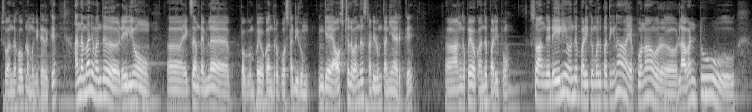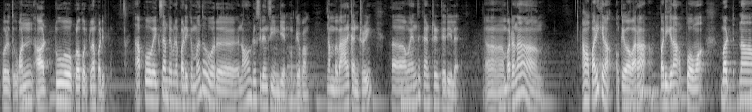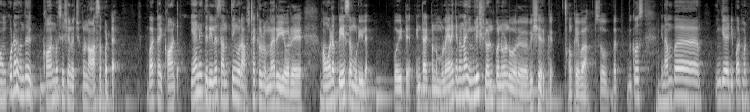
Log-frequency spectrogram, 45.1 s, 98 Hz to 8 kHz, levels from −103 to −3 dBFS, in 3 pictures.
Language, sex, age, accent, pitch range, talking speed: Tamil, male, 20-39, native, 125-170 Hz, 150 wpm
